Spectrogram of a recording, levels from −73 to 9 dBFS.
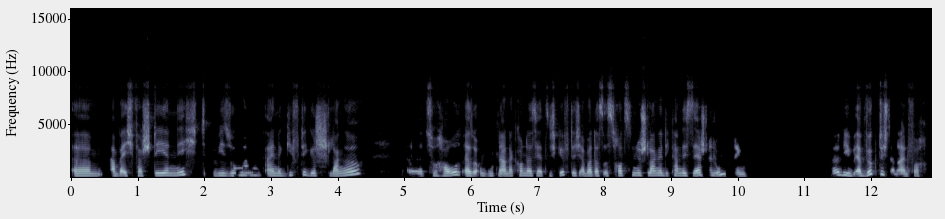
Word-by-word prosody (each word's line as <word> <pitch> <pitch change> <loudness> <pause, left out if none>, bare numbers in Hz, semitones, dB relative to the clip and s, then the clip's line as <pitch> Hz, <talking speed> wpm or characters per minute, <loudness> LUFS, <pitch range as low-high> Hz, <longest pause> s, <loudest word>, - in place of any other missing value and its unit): ähm, 185 0 0
aber 200 -1 +3
ich - - +1
verstehe 210 +2 +3
nicht, 245 +7 -2
wieso 200 +1 -4
man 220 -1 -7
eine 190 -1 0
giftige 220 +2 -4
Schlange, 210 - +1 0.9
äh, 190 - -3
zu 190 -1 -7
Hau 200 +8 +4
also 190 0 +6
a - - +2
gut, 190 0 -9
'ne - - +3
Anakonda 200 +2 0
ist 195 - -3
jetzt 190 -1 -1
nicht 180 - -6
giftig, 240 -5 -1
aber 185 0 +3
das 195 0 0
ist - - -1
trotzdem 215 +1 -1
'ne 220 - -1
Schlange, 215 -1 +2
die 195 - -9
kann 210 -1 -3
dich 210 -1 -1
sehr 210 +3 +4
schnell 225 -2 -5
umbringen 165 - -3 1.3
ne? 255 - +4
Die 210 -5 0
erwürgt 280 - +5
dich 285 - +2
dann 345 -1 -5
einfach. - - -2
205 Hz, 185 wpm, -23 LUFS, 190-225 Hz, 1.3 s, also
